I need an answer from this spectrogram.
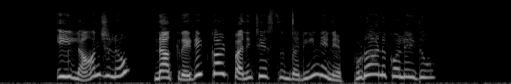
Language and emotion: Telugu, surprised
